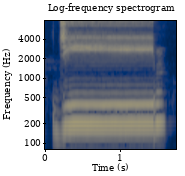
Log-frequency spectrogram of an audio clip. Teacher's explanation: जुबान को ऊपर तालू की तरफ आपने लगाना है और दांतों के अंदर नहीं लगाना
